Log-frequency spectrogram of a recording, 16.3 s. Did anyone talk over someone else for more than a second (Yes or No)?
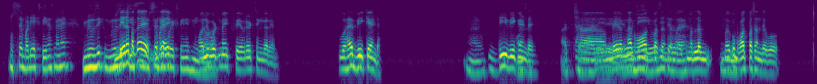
Yes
